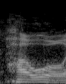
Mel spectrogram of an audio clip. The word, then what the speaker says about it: Raul: Again, it's Raul. It's spelled like the Spanish.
